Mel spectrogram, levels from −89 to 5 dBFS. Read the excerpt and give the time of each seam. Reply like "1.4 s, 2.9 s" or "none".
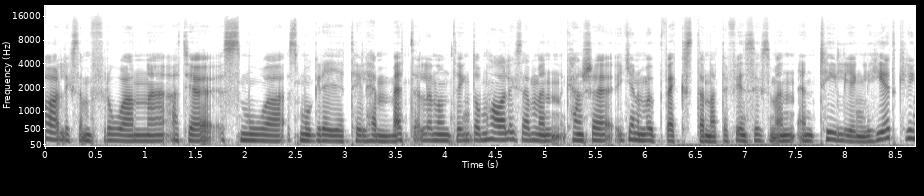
4.2 s, 7.5 s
